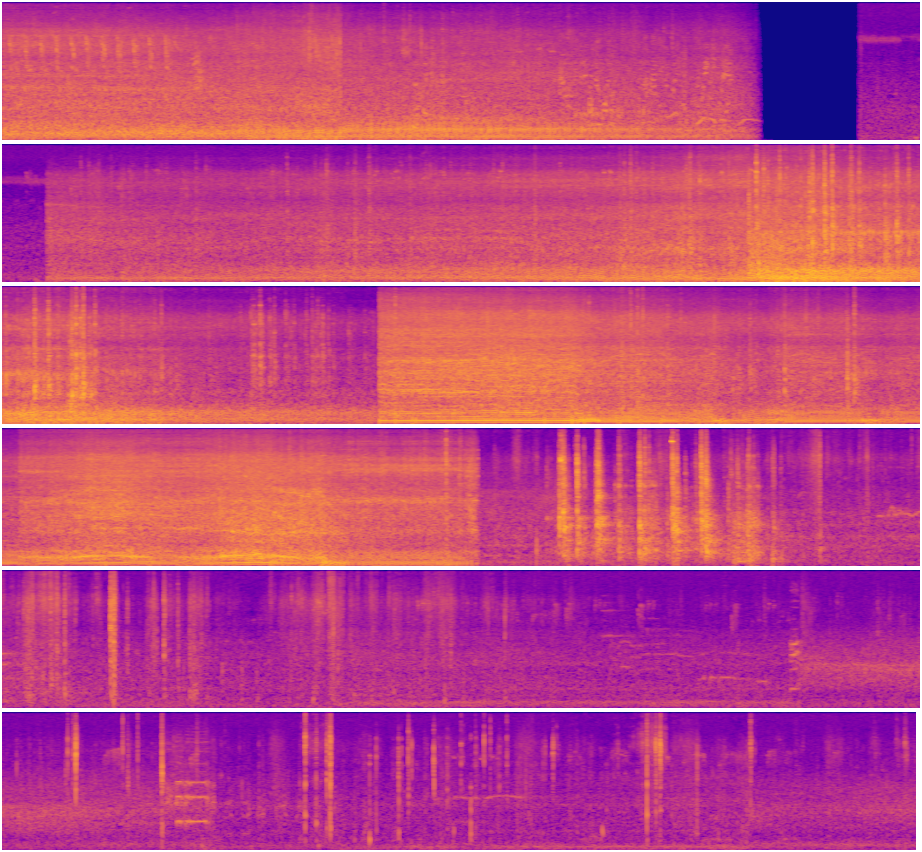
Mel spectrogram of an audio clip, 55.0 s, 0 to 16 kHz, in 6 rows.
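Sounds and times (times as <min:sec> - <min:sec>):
motor engine running: 0:00.0 - 0:06.8, 0:09.6 - 0:32.4
sharp clicks and knocks: 0:32.9 - 0:35.8.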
